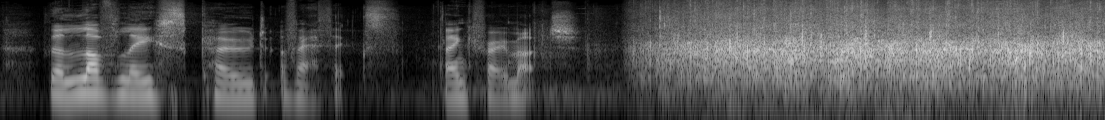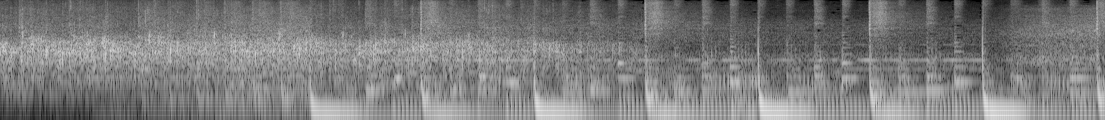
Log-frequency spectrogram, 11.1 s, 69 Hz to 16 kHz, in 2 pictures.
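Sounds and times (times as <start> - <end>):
audience applause: 3.2 - 9.0
electronic music with bass beat: 6.7 - 11.0.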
